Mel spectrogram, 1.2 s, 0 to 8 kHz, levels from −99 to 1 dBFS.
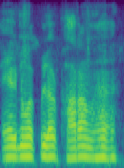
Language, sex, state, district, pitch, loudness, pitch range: Hindi, male, Jharkhand, Deoghar, 135 Hz, -16 LUFS, 130-140 Hz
